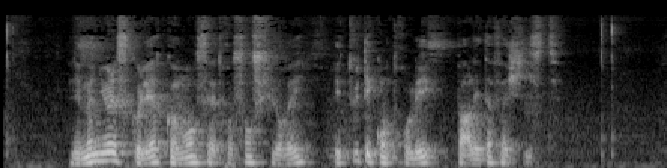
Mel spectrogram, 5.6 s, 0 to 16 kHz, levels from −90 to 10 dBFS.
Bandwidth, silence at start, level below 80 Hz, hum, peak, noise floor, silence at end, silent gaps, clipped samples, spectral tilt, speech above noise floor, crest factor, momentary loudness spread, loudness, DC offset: 11.5 kHz; 0.6 s; -54 dBFS; none; -4 dBFS; -52 dBFS; 0.9 s; none; under 0.1%; -6 dB/octave; 31 dB; 20 dB; 19 LU; -22 LUFS; under 0.1%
